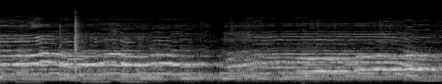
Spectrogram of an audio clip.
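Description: A female lead singer and a group of backing vocalists singing live in harmony, holding long notes that glide from one pitch to the next, with almost no instrumental accompaniment.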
